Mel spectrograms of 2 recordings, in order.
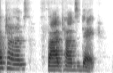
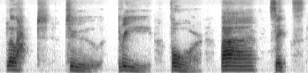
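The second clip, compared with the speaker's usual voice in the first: slow counted breathing cues; guided breathing; much slower than usual. Acted. Leads counted deep breathing.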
